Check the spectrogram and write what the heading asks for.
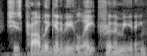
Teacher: Okay, stress words there. Probably late, meeting, that's the core info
